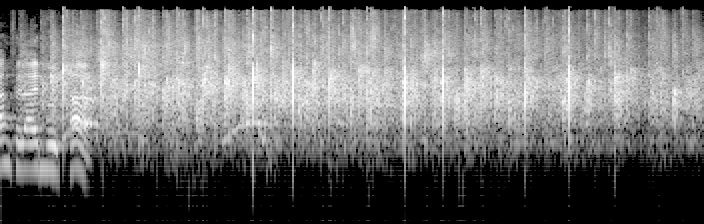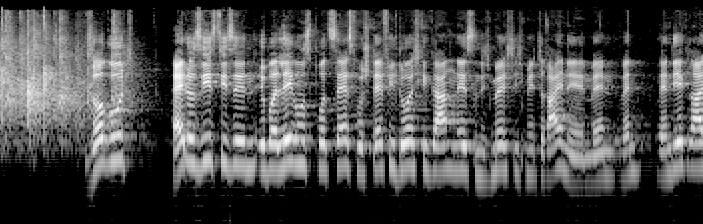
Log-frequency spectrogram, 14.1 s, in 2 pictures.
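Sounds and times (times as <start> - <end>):
speech: 0.0 - 1.2, 7.9 - 14.0
audience applause: 0.0 - 8.0.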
